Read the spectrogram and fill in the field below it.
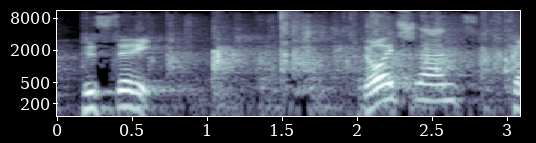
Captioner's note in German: Beifall AfD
